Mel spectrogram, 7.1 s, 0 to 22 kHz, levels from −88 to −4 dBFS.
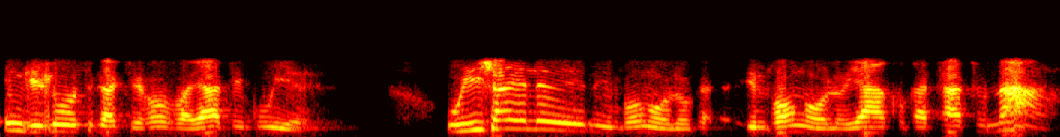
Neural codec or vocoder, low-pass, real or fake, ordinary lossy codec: none; 3.6 kHz; real; Opus, 16 kbps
